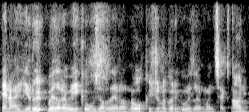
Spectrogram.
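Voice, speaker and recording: Recorded very cleanly against a silent background, a man speaks with a Glasgow accent. His voice is somewhat breathy and his intonation fairly even. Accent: Scottish (Glasgow). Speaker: podcast host. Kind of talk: casual chat. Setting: studio.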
